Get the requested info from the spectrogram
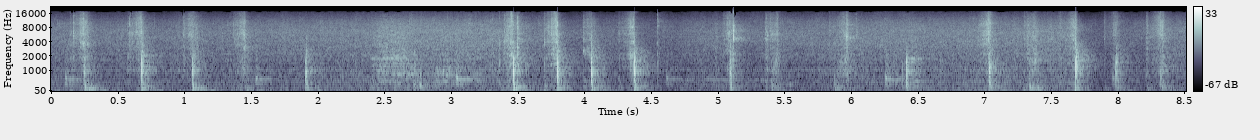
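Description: A cleaver chopping celery stalks on a plastic cutting board: a sharp knock with each stroke, about two a second, with a short pause a couple of seconds in.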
